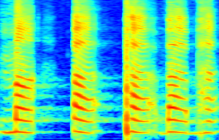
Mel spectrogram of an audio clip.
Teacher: The oshthas are hitting themselves when we produce ma, pa, pa, ba, bha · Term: oshtya varnas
